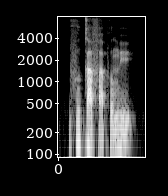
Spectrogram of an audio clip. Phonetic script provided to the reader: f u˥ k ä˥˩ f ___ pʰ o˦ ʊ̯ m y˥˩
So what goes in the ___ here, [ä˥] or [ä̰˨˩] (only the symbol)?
ä̰˨˩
